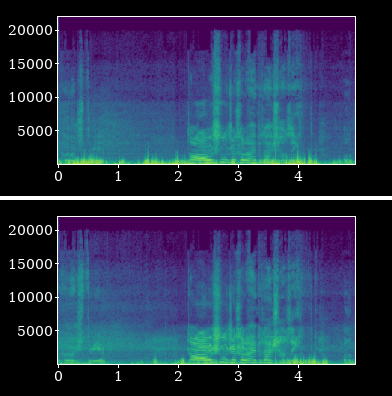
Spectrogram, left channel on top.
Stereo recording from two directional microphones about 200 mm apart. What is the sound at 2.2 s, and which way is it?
Speech, 15° left (ahead or behind).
